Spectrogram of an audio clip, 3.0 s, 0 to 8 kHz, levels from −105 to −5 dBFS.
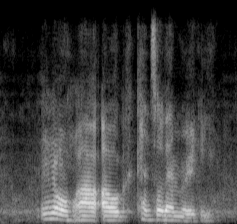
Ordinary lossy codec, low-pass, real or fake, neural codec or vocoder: Opus, 64 kbps; 7.2 kHz; fake; codec, 24 kHz, 3 kbps, HILCodec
